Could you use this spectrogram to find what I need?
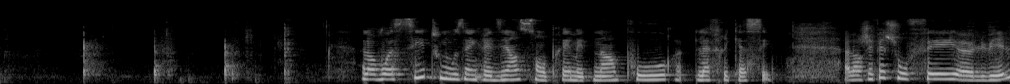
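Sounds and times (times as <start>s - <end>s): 
knife chopping tofu into strips on a cutting board: 0.8s - 3.0s
speech: 3.6s - 7.8s, 8.4s - 10.0s.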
